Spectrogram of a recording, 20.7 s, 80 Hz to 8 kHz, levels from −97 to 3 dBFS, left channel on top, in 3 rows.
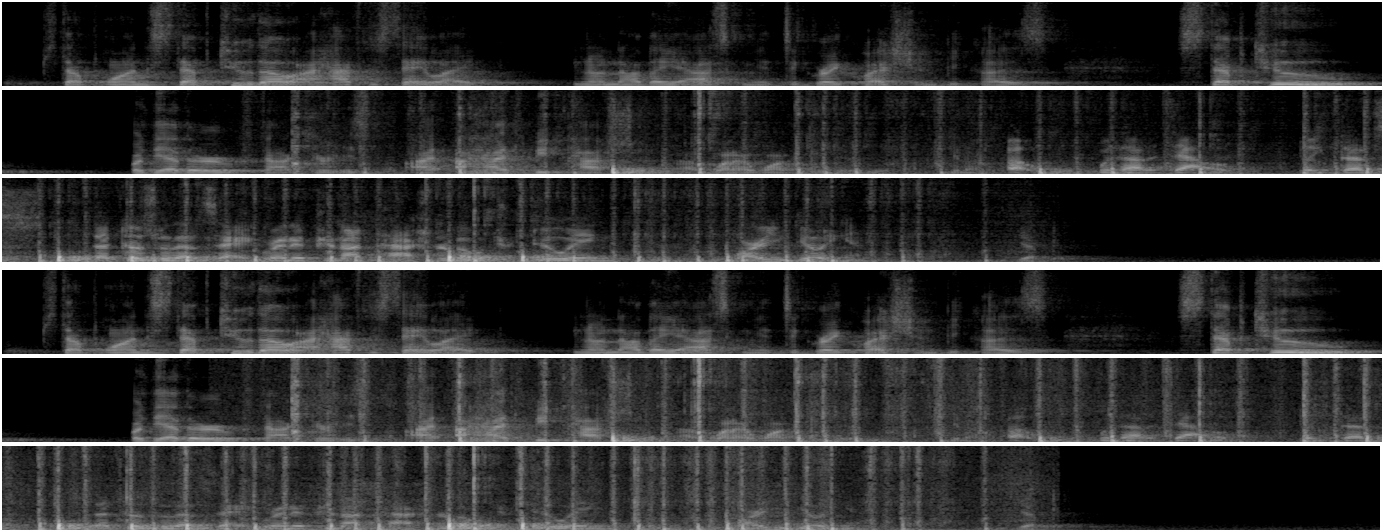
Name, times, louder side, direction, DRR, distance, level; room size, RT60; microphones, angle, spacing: voice 1, 0.3-2.4 2.9-5.2 5.9-6.7 7.5-11.2 11.6-11.9 18.9-19.0, right 1 dB, 15° right, 8 dB, 1.3 m, -46 dB
sound 1, 8.0-19.1, right 3 dB, 65° right, 0.8 m, -37 dB
voice 2, 12.4-13.1 13.4-14.0 14.3-16.9 17.5-18.1, left 4 dB, 75° left, 12 dB, 1.0 m, -44 dB
21.5 x 13.5 x 10.0 m, 0.93 s
head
